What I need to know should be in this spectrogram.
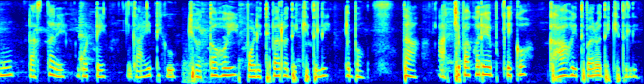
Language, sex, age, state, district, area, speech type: Odia, female, 18-30, Odisha, Cuttack, urban, spontaneous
